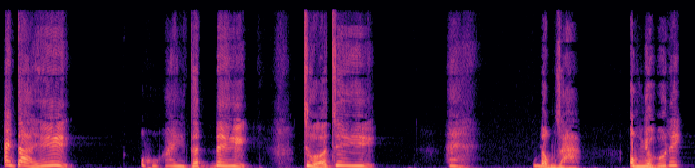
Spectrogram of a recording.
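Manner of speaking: high, indignant scolding; angry wife. A narrator's reading. Wife scolds her husband and Đồng for leaving, high and indignant. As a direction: stamp and scold, high-pitched. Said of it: "Mợ tức giận dậm chân".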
